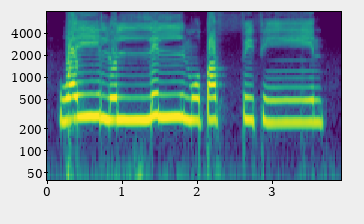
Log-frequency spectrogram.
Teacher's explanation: کلمت مطففین میں یہاں حرف الطا ہے. طا حروف التفخیم میں سے ہے، ہمیں اسے بھاری آواز میں منہ پھلا کے ادا کرنا ہے. · طا حروف التفخیم میں سے ہے، ہمیں اسے بھاری آواز میں منہ پھلا کے ادا کرنا ہے. فا پہ تشدید ہے تو 2 حرف کے برابر ہمیں فا کو پڑھنا ہے، کیونکہ تشدید کی اصلیت 2 حرف ہوتی ہے.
